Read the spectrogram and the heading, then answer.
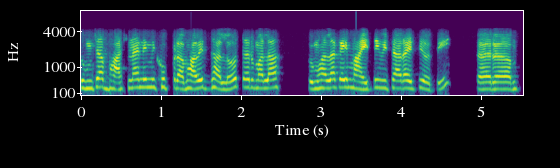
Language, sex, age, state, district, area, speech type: Marathi, male, 18-30, Maharashtra, Wardha, urban, conversation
